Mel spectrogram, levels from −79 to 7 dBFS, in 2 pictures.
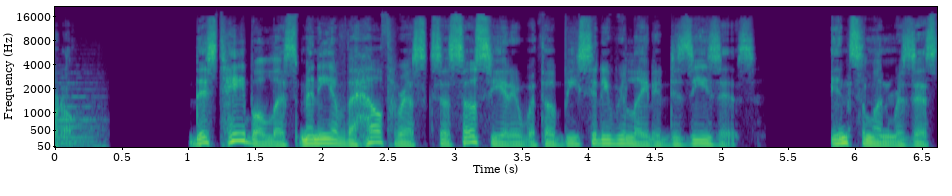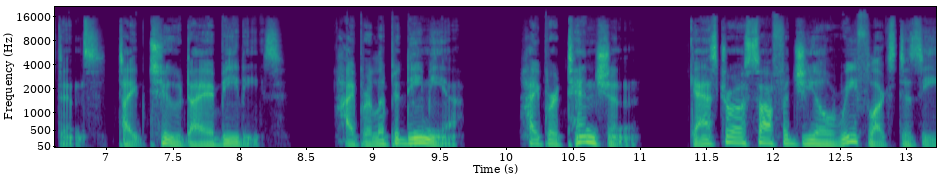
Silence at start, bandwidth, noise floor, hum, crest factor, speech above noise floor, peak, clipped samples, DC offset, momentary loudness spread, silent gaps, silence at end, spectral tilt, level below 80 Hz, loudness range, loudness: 0 s; 18.5 kHz; under -90 dBFS; none; 18 dB; over 72 dB; 0 dBFS; under 0.1%; under 0.1%; 9 LU; 0.41-0.99 s, 5.34-5.76 s, 8.39-8.69 s, 9.69-10.09 s, 11.02-11.34 s; 0 s; -4 dB/octave; -40 dBFS; 3 LU; -18 LUFS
